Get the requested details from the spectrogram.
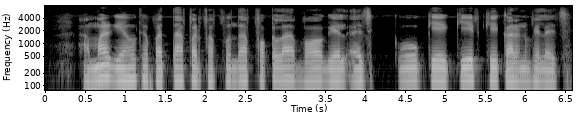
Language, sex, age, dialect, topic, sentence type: Maithili, male, 18-24, Southern/Standard, agriculture, question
